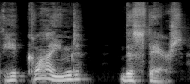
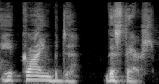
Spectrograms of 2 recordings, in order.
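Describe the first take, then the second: First: The B in climbed is silent. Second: The B in climbed is pronounced. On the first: The speaker calls it right. "So here is he climbed the stairs" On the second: The speaker calls it wrong. "not he climbed the stairs"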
